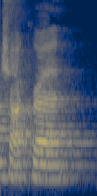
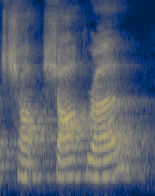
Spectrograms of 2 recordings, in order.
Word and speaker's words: chakra: So, it's important to actually make a conscious effort to pronounce it properly and not just say chakra like it would be an sh.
